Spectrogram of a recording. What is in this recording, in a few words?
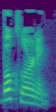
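"book learning", English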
